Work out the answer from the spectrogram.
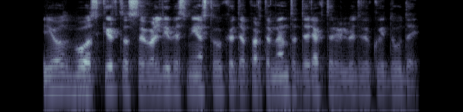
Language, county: Lithuanian, Klaipėda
